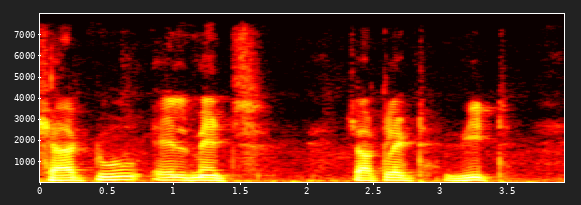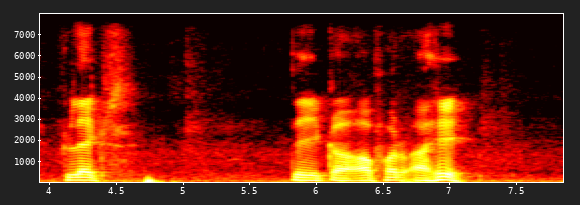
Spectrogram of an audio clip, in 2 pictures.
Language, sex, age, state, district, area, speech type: Sindhi, male, 60+, Maharashtra, Thane, urban, read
